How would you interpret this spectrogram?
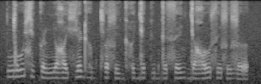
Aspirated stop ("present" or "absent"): present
